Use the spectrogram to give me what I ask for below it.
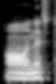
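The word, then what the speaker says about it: honest: ही इज ऑनेस्ट मैन, तो यहाँ पर ए होगा या फिर एन होगा, ऑनेस्ट यानी कि एच साइलेंट है तो एन होगा, यहाँ पर भी एन ही होगा।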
